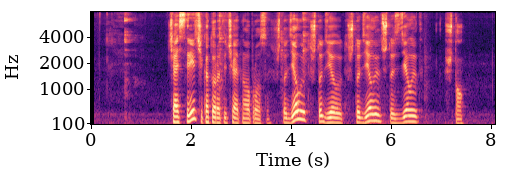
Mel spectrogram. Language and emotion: Russian, neutral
